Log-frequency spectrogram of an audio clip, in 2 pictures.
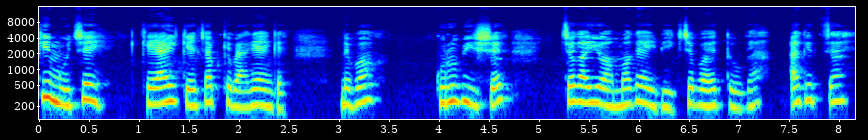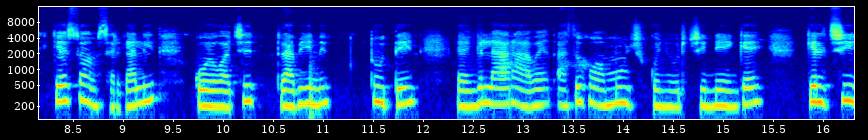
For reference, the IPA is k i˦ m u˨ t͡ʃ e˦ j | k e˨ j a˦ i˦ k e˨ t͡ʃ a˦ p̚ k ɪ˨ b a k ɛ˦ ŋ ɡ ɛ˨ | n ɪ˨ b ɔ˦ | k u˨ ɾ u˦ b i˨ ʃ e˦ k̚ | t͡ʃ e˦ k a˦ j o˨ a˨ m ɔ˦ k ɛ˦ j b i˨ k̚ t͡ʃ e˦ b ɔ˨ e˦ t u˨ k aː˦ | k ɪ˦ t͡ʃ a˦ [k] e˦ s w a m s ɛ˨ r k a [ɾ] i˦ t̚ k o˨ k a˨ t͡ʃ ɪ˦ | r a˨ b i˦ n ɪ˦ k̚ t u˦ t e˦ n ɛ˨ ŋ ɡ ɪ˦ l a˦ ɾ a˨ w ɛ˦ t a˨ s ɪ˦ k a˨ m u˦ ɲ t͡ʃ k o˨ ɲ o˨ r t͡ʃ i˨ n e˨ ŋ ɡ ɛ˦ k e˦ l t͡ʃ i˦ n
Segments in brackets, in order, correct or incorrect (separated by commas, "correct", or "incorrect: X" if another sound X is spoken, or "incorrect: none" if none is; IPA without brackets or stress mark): correct, incorrect: l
